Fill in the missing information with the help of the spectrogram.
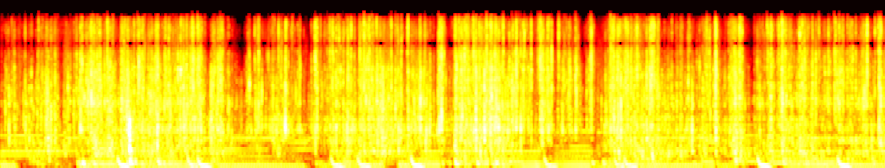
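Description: Background music, with thin plastic bags crinkling as they are handled and opened.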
